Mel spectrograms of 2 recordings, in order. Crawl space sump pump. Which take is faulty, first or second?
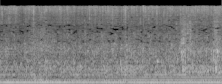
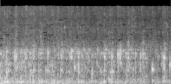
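second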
